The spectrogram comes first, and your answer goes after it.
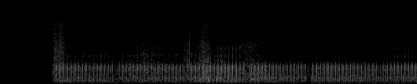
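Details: Tiny kitten softly purring with contentment while being cuddled, calm and relaxed; a steady, quiet, rhythmic rumbling vibration runs throughout after a brief silent start, with light handling noise.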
